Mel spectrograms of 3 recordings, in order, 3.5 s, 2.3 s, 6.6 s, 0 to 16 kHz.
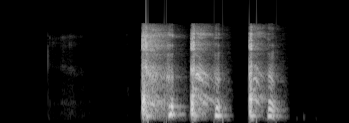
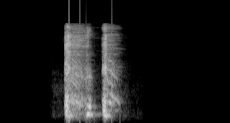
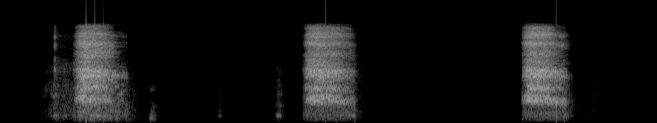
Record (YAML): three_cough_length: 3.5 s
three_cough_amplitude: 31482
three_cough_signal_mean_std_ratio: 0.34
cough_length: 2.3 s
cough_amplitude: 30974
cough_signal_mean_std_ratio: 0.29
exhalation_length: 6.6 s
exhalation_amplitude: 3544
exhalation_signal_mean_std_ratio: 0.35
survey_phase: beta (2021-08-13 to 2022-03-07)
age: 18-44
gender: Female
wearing_mask: 'No'
symptom_cough_any: true
symptom_runny_or_blocked_nose: true
symptom_headache: true
symptom_onset: 5 days
smoker_status: Never smoked
respiratory_condition_asthma: false
respiratory_condition_other: false
recruitment_source: Test and Trace
submission_delay: 2 days
covid_test_result: Positive
covid_test_method: RT-qPCR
